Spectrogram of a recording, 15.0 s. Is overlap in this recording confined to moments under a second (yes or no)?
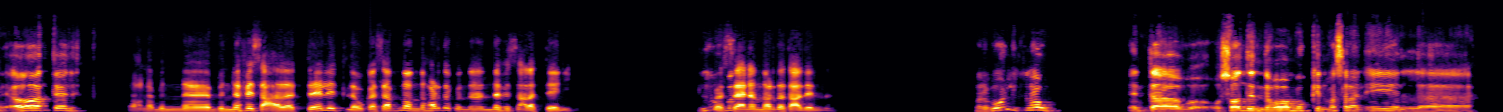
yes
